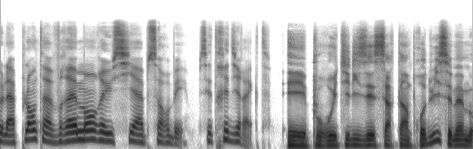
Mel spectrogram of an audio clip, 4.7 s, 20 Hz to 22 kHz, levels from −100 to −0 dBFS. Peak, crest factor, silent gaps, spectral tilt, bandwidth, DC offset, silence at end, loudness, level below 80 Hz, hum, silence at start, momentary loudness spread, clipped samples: -4 dBFS; 18 dB; none; -5 dB/octave; 13 kHz; under 0.1%; 0 s; -21 LUFS; -44 dBFS; none; 0 s; 11 LU; under 0.1%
